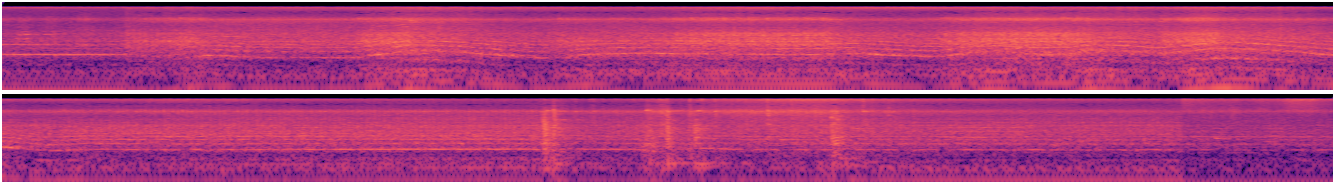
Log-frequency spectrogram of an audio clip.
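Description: Tractor engine revving up and down several times while the tipping trolley dumps harvested paddy, then running at a steady speed. A few sharp knocks come about two-thirds of the way through.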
